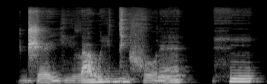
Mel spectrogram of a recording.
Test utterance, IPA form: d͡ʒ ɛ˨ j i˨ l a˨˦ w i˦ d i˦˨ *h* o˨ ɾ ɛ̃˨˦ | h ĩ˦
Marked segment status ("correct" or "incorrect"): incorrect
